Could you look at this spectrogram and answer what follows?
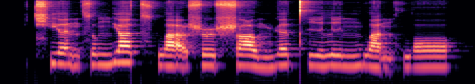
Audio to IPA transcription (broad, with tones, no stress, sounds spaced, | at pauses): t͡ɕʰ j ɛ̰˨˩ n s ʊ˨˦ ŋ j ä˦ t͡sʰ w ä̰˨˩ ʂ ɻ̩˥˨ ʂ ɑ˥˨ ʊ̯ m ɥ ɛ˦ t̪ʰ i˨˦ l i˨˦ n m w a̰˨˩ n x w ɔ˦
